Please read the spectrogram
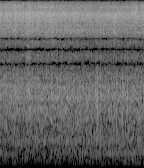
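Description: Sausages sizzling in a frying pan on a portable gas camping stove: a steady, even, high hiss.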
